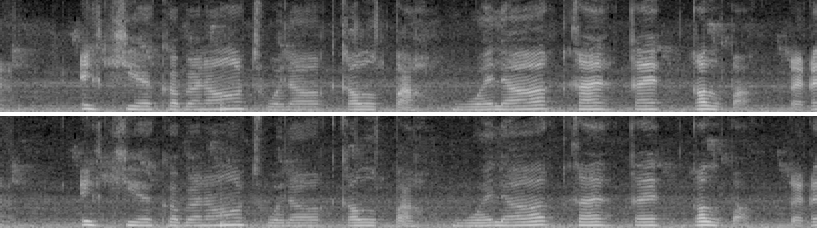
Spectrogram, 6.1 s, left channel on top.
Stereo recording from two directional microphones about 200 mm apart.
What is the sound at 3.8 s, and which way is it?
A woman's voice, 15° right (ahead or behind).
